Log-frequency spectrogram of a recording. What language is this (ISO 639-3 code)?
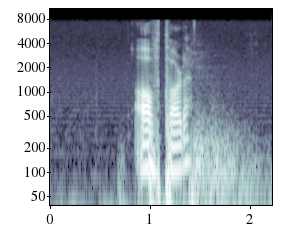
nor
